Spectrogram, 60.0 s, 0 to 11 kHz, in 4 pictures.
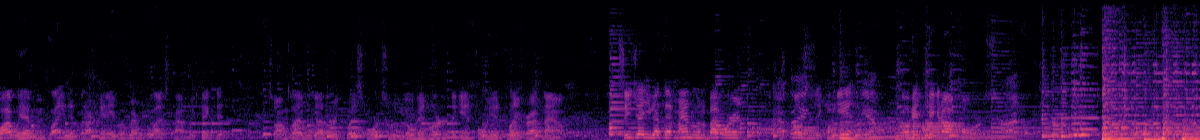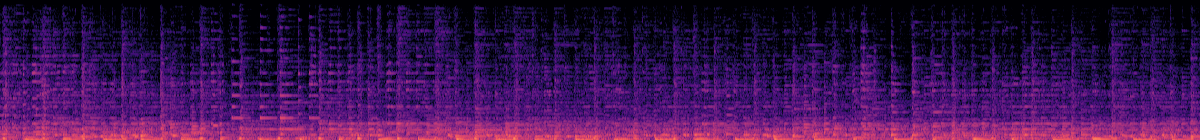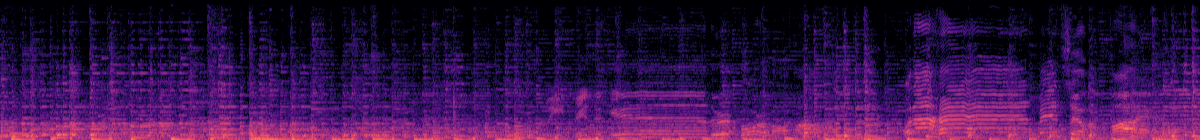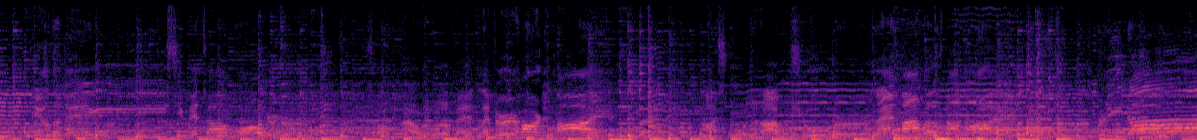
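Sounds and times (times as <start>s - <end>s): bluegrass band playing: 0.0s - 59.9s
upright bass pulsing: 13.8s - 59.9s.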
